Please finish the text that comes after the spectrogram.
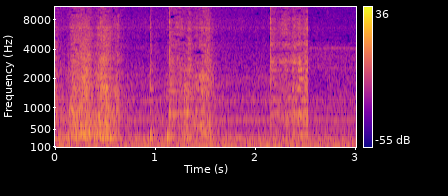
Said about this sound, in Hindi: तो ये इसकी अब हम अच्छे तरीके से इसको भून लेंगे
